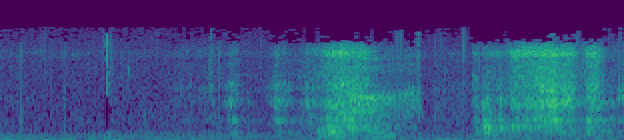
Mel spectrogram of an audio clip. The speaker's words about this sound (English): I'll try the drawers. It's usually in the upper right. No, not here. Perhaps the left one.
